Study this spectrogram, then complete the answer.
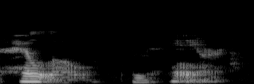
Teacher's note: H, which is a voiceless, glottal, and fricative sound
